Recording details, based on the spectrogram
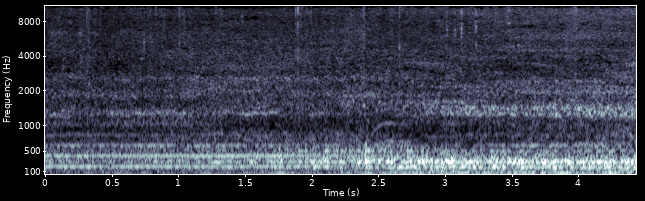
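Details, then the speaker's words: Replacement ECM blower motor on an older Trane gas pack, switched from counterclockwise, where it barely spun, to clockwise rotation: steady strong hum and airflow rush at full speed; normal run. "Soon as you put it over to clockwise, the motor's running great."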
